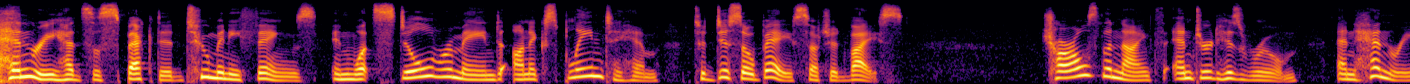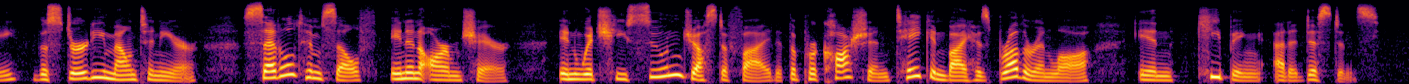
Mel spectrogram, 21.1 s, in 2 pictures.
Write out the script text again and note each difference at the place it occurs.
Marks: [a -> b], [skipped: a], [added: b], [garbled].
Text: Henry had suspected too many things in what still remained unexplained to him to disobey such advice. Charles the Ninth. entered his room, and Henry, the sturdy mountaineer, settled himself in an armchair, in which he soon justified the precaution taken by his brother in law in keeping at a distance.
Henry had suspected too many things in what still remained unexplained to him to disobey such advice. Charles the Ninth. entered his room, and Henry, the sturdy mountaineer, settled himself in an armchair, in which he soon justified the precaution taken by his brother in law in keeping at a distance.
